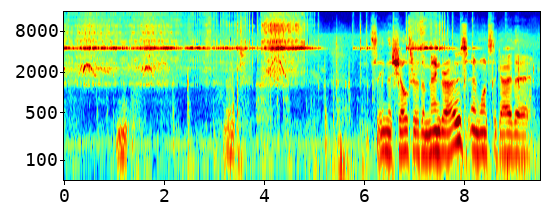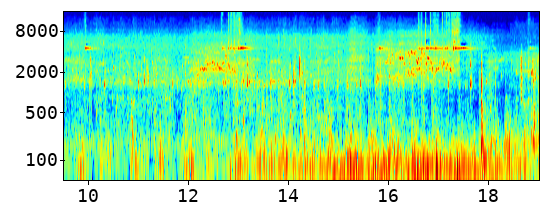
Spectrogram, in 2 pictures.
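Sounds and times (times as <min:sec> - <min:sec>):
water sloshing against hull: 0:00.0 - 0:19.0.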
